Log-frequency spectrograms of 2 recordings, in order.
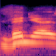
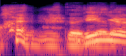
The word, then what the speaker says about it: Vigna: That's probably the correct pronunciation, but Vigna is good as well. Vigna is probably the actual, pronunciation for sure.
